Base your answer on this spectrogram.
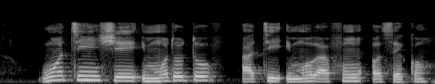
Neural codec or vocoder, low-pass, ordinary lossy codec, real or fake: none; 7.2 kHz; none; real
